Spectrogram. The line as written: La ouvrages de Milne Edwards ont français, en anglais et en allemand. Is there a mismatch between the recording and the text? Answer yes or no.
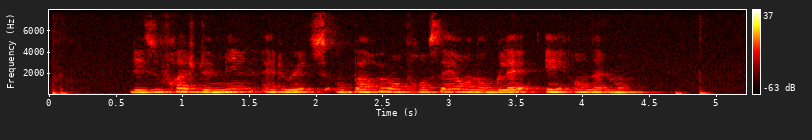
yes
